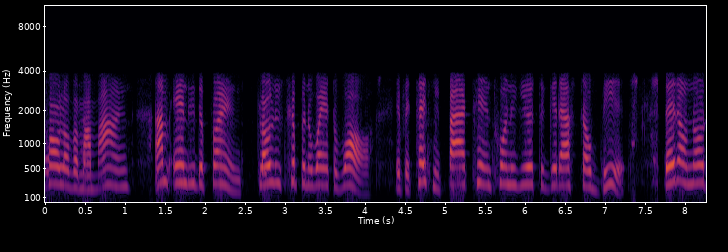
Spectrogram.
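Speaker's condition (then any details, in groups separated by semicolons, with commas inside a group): Hearing loss with speech impediment, congenital; hearing aids since 15 months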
